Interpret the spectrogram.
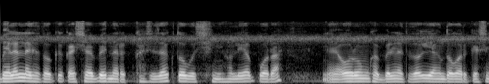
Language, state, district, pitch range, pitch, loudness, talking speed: Kokborok, Tripura, Dhalai, 125-140 Hz, 135 Hz, -15 LUFS, 220 wpm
